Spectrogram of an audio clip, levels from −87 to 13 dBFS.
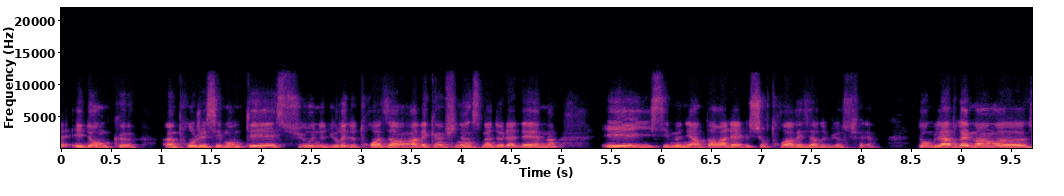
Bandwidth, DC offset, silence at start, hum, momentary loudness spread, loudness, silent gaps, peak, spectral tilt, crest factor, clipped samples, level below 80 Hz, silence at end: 12 kHz; under 0.1%; 0 s; none; 11 LU; -21 LUFS; none; -4 dBFS; -6 dB/octave; 16 dB; under 0.1%; -56 dBFS; 0 s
